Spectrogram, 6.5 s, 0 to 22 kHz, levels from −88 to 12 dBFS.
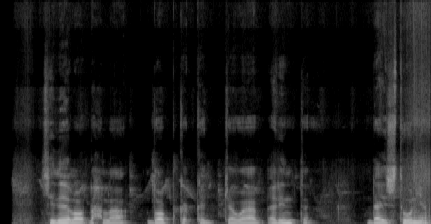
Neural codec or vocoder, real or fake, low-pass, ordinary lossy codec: none; real; none; none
